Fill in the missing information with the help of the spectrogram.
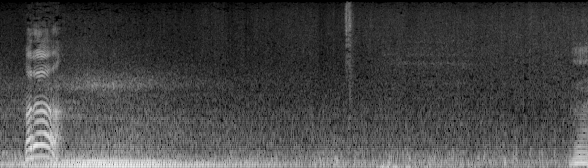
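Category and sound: nature, rain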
